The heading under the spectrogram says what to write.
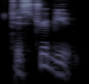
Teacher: You can make a stop t and say distribute. It's more natural.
